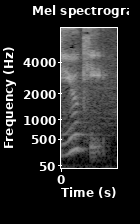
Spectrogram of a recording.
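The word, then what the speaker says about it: Yuqi: How is it pronounced? Yuki? It's Yuki.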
